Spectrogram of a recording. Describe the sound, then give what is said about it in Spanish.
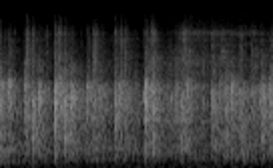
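An audience applauds steadily, a dense wash of many hands clapping with irregular surges in loudness and no pauses, fairly loud throughout. “Alguien que reciba la palabra, que aplauda la presencia del que vive.”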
